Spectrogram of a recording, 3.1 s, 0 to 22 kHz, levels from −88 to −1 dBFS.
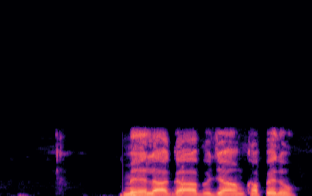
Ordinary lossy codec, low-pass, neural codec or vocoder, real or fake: Opus, 24 kbps; 7.2 kHz; none; real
